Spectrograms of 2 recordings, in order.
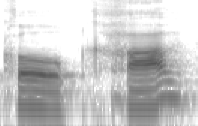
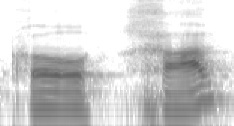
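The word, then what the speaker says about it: כוכב: Then for star, we have the singular form, which is kol chav. You break it down, just go kol chav, and try to get the ch in there, the guttural sound, kol chav, and then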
